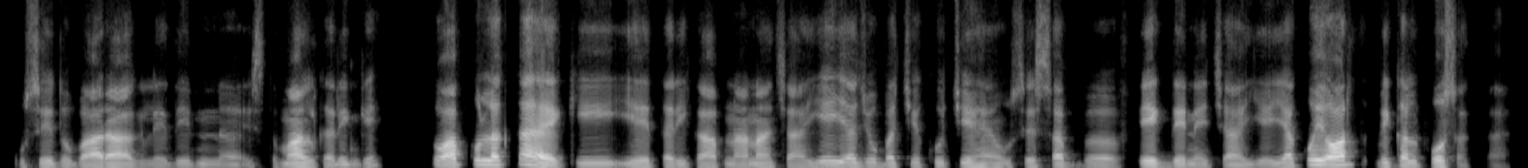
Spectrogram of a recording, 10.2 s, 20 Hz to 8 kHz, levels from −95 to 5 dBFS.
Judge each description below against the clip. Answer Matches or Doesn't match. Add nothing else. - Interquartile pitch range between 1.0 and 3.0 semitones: Doesn't match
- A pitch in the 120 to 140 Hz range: Matches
